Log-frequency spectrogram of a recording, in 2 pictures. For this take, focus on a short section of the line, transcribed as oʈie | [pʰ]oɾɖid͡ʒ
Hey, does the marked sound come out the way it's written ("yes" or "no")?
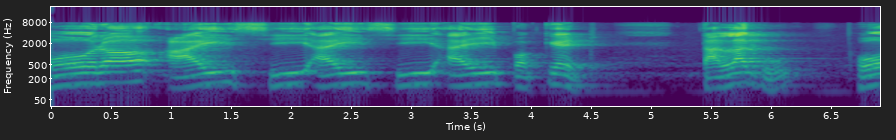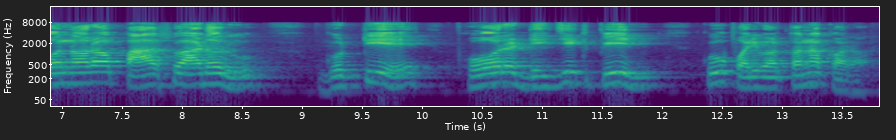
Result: yes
